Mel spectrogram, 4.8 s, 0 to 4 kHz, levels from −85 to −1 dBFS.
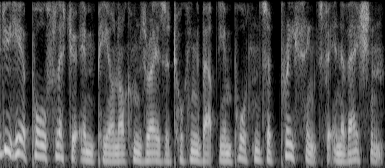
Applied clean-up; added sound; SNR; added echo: none; none; none; none.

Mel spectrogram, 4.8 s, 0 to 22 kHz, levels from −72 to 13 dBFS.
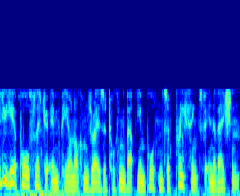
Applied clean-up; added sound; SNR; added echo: none; Dog; 14 dB; none.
